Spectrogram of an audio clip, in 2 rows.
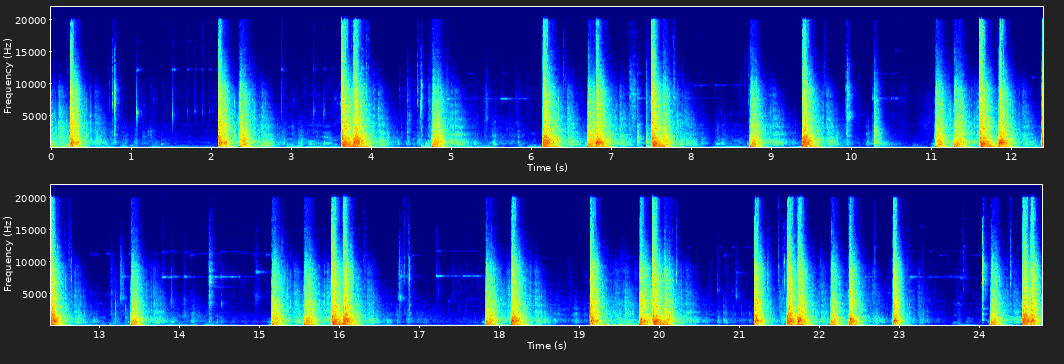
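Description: Six rounds of .44 Magnum handloads, 220-grain wadcutter bullets over 7 grains of Unique powder, crack out one by one as sharp, loud, close shots with short pauses between them and no talking.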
